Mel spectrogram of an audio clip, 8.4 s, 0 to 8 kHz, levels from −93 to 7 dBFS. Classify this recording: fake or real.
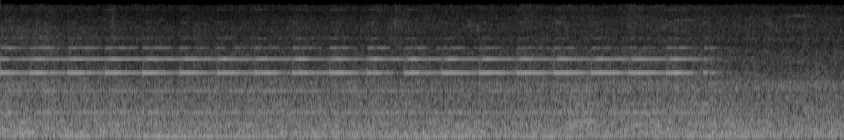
real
